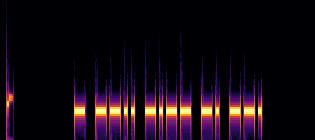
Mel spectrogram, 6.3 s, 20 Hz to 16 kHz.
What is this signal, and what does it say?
Morse code, heard as a keyed tone, about 17 wpm, 700 Hz. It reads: TZYNG
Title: Code Groups - 5 Letter:Numbers - 17wpm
